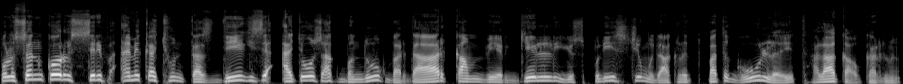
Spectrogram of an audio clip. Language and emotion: Kashmiri, neutral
